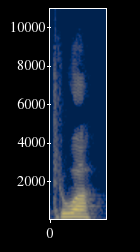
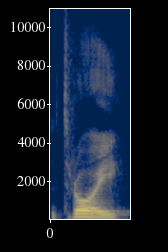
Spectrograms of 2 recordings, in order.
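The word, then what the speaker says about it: Troyes: of the free passage the french city of trua often wrongly pronounced troy lost their prominent position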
